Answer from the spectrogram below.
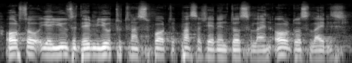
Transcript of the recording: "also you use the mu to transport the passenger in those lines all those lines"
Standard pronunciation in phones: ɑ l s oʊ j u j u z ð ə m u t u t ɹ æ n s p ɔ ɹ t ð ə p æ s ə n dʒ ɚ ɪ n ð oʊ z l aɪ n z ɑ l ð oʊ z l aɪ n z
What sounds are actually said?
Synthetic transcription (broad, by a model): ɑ l s oʊ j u j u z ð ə m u t u t ɹ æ n s p ɔ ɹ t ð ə p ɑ s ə dʒ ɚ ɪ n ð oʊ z l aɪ n ɑ l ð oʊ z l aɪ n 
